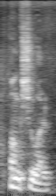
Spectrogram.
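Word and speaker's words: punctual: हमने क्या सीखा कि अगर टी के बाद में यू ए एल आता है तो टी का उच्चारण करेंगे चा की तरह और यू ए एल के साथ में मिलकर के टी क्या बनाएगा चुअल चलिए अब देख लेते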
